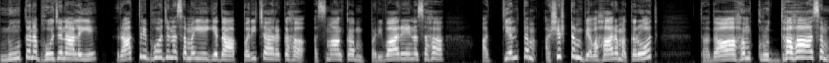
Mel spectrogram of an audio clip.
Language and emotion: Sanskrit, angry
